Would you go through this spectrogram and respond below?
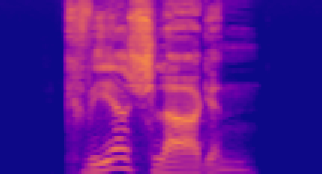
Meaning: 1. to ricochet 2. to broach
- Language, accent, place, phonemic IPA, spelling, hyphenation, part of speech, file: German, Germany, Berlin, /ˈkveːɐ̯ˌʃlaːɡn̩/, querschlagen, quer‧schla‧gen, verb, De-querschlagen.ogg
